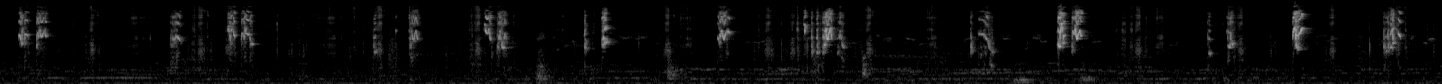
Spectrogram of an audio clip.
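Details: Female purple lovebird at work making a nest, uttering sharp, squeaky chirps about every half second to second, some in quick doubled bursts, high-pitched and harsh, against a quiet background.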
